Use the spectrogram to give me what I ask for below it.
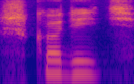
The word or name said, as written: škodiť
